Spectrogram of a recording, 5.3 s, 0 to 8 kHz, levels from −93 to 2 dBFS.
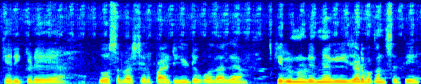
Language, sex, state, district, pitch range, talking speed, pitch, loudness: Kannada, male, Karnataka, Dharwad, 105-120 Hz, 150 wpm, 110 Hz, -30 LUFS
